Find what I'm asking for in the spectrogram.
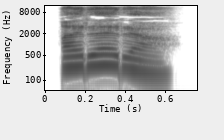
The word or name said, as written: ಅರರ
